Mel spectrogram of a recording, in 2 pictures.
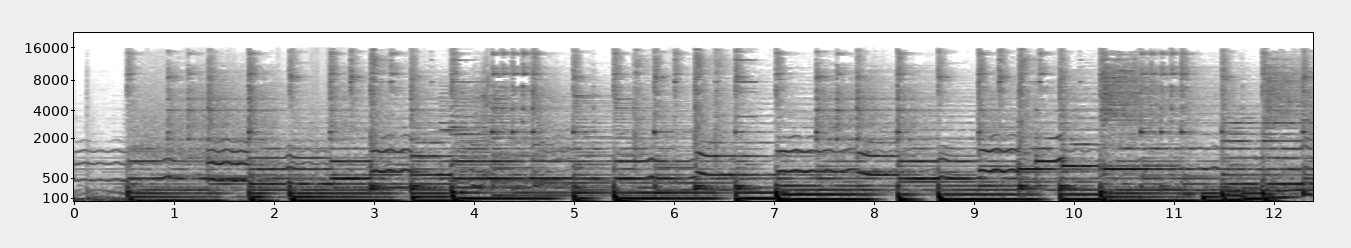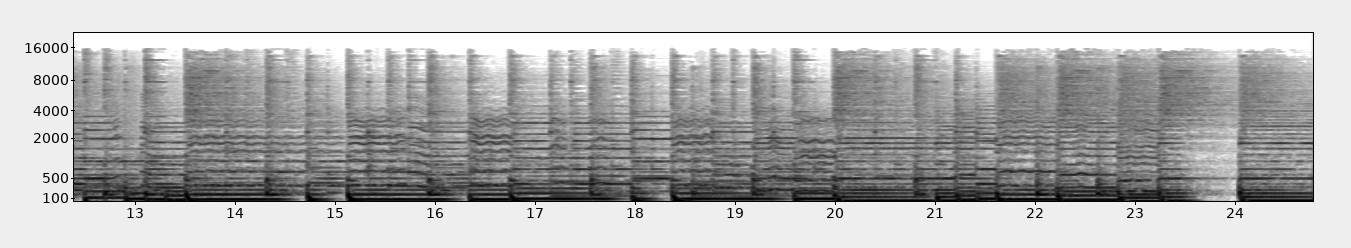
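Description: The opening of a song with a female vocalist plays loud and full, with a steady beat, deep bass and bright melodic lines, breaking off briefly near the end.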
